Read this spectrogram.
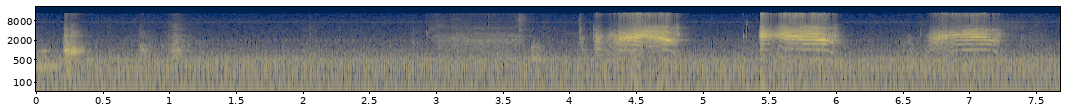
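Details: Pet cat in a bathtub meowing three times in a row, each call a drawn-out harmonic cry lasting about half a second, after a softer faint meow; quiet indoor room tone underneath.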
